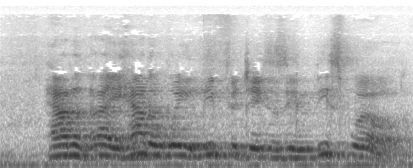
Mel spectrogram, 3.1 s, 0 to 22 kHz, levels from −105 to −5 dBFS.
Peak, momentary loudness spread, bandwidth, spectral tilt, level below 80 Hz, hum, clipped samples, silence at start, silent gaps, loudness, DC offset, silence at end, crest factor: -16 dBFS; 6 LU; 16 kHz; -5.5 dB/octave; -52 dBFS; none; under 0.1%; 0 s; none; -32 LUFS; under 0.1%; 0 s; 16 dB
